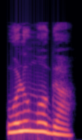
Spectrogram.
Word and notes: ಒಲ್ಮೆಗ: olmega

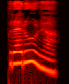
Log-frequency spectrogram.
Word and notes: ಪ್ರರೂಢ: kannada

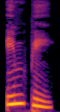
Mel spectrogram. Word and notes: ಇಂಪಿ: impi

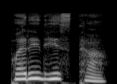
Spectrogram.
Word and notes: ಪರಿಧಿಸ್ಥ: pari dhistha

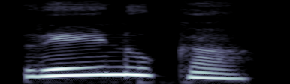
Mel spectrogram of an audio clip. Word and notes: ಋಣಿಕೆ: řṇike

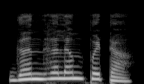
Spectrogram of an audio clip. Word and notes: ಗಂಧಲಂಪಟೆ: Kannada

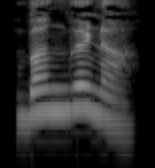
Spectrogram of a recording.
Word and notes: ಬೆಂಗಾಣ್: kannada

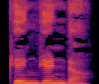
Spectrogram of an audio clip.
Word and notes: ಕೆಂಗೆಂಡ: kannada

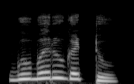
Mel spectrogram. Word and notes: ಗುಬರುಗಿಡ: gubarugiḍa

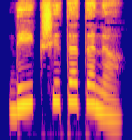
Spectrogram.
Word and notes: ದೀಕ್ಷಿತತನ: dīkṣitatana

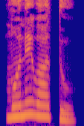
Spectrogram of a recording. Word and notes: ಮಾನವತೆ: mānavate

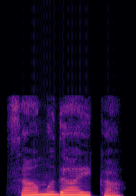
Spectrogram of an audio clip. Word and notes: ಸಮುದ್ಯೋಗ: smudyōga

